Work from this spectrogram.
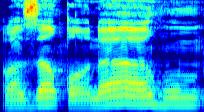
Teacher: سیٹی والا حرف ہے، زا سیٹی نہیں گری، را موٹا، رزق، قاف کے اوپر قلقلہ ہے، قلقلہ کرنا ہے ، رزقناہم، نون کے اوپر کھڑا زبر ہے کھینچنا ہے، وَمِمَّا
